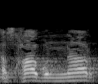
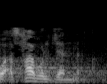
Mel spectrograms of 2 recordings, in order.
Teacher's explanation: اللام في لفظ النار مدغم وفي لفظ الجنة مظهر · Term: لام مدغمة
